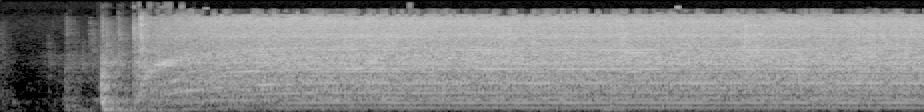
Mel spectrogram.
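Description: An electric mixer whirs into tea cake batter as vanilla is blended in, starting up with a jolt and then holding a loud, steady motor drone.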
